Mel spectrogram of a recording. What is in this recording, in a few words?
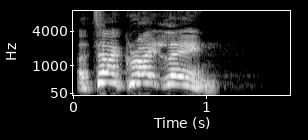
vox attack; smite; raijin; voicepack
